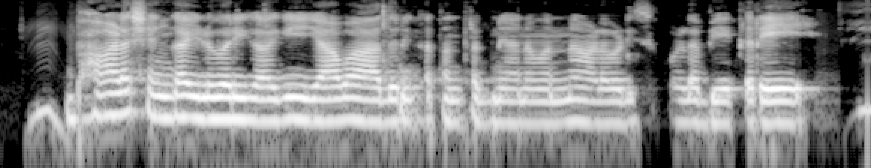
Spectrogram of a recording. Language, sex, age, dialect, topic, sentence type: Kannada, female, 25-30, Dharwad Kannada, agriculture, question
